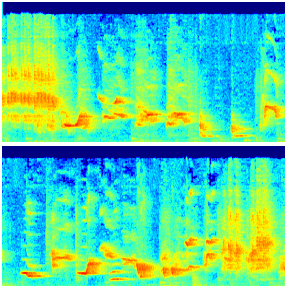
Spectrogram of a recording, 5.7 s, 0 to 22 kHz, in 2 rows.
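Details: Dawn song of a caged thrush nightingale, trapped near Saint Petersburg in May 2019, recorded 27 November 2021: a harsh high rasp opens, followed by clipped downward whistles and short level tones in rapid, uneven succession.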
